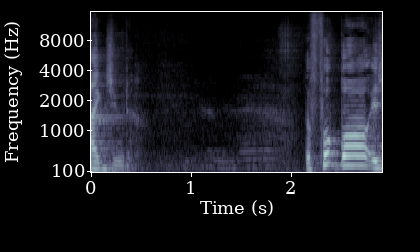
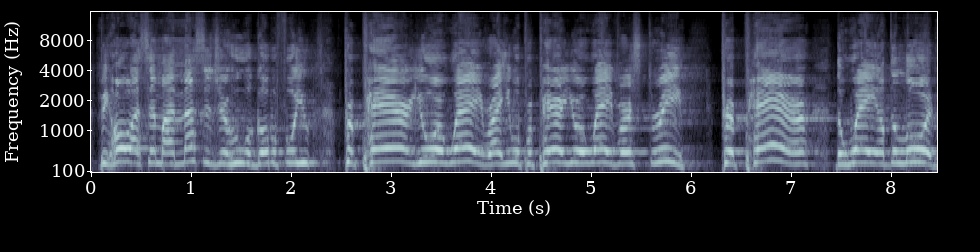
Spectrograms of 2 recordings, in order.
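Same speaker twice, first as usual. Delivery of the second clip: fervent sermon voice, raised and high; preaching; 6 semitones higher, 4 dB louder than usual. Acted. Pastor preaching to the church, fervent. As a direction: preach it out to the congregation.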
